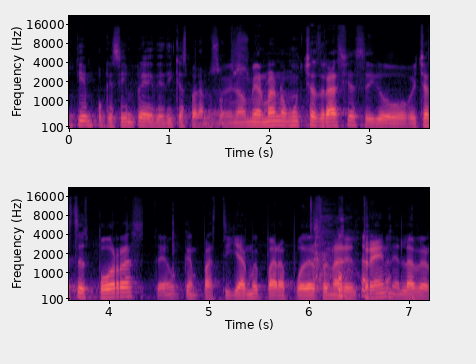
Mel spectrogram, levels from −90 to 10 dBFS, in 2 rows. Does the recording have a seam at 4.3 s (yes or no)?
yes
